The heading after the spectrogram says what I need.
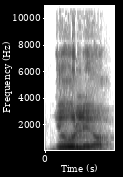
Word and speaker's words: julio: Si usted multiplica Newton por metro, va a obtener la unidad de trabajo mecánico que se pronuncia Julio. Algunos dicen Joule, solamente abreviado, Joule.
